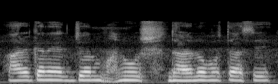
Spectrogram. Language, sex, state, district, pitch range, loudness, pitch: Bengali, male, Assam, Hailakandi, 185-195 Hz, -14 LUFS, 190 Hz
